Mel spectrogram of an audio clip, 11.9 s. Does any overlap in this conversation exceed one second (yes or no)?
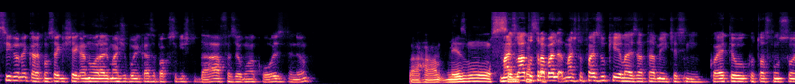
no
